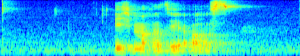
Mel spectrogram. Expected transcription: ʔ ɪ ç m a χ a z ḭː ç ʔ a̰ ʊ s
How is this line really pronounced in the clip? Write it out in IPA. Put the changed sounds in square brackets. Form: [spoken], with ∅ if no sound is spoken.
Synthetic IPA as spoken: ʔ ɪ ç m a χ [ə] z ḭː [∅] ʔ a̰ ʊ s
